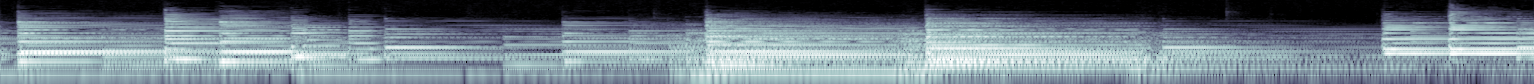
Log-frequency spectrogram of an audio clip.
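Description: Background piano music: chords struck about once a second, each ringing out and fading.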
